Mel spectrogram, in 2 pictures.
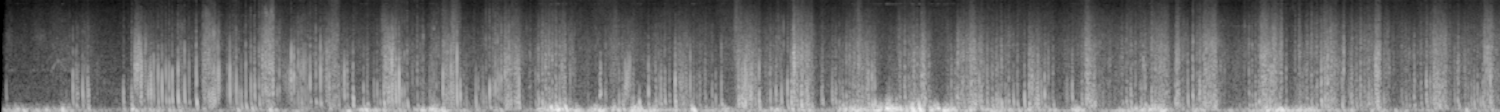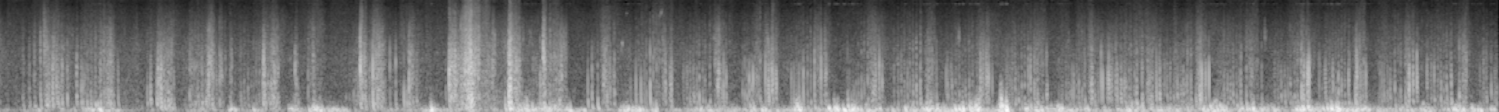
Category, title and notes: Soundscapes > Nature
snow walking
some footsteps sounds of me in the snow. recorded off my iPhone
cold, crunch, feet, foley, foot, footstep, footsteps, freeze, frost, ice, snow, snowy, step, steps, walk, walking, winter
